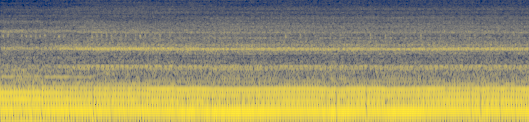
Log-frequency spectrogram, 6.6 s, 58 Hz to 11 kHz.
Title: Street triple 765 RS 2023 possible piston slap? Only audible when cold. Need help to identify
